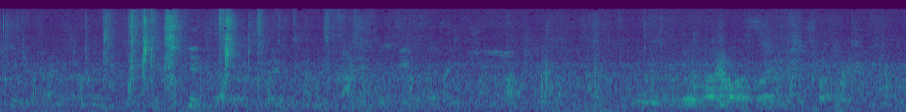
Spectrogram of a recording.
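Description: Men and women chat at nearby outdoor tables.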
